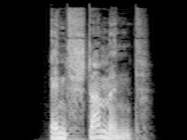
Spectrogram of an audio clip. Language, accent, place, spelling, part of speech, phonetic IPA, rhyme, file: German, Germany, Berlin, entstammend, verb, [ɛntˈʃtamənt], -amənt, De-entstammend.ogg
- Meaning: present participle of entstammen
